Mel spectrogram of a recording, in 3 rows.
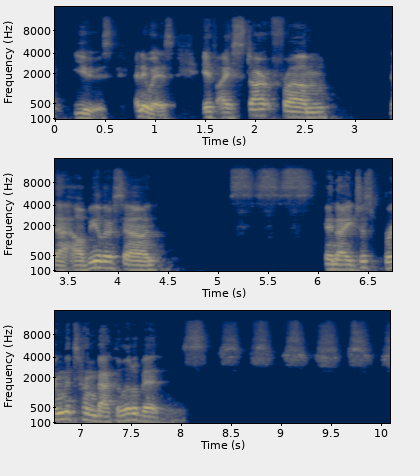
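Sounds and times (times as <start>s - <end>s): man hissing whistly s sounds: 8.1s - 10.0s.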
